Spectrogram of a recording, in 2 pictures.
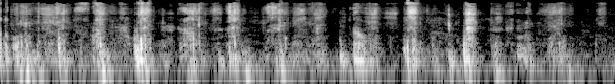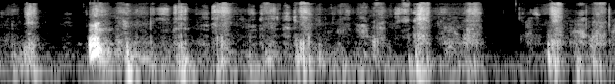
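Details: Young male blue French Bulldog puppy breathes in quick, rhythmic snuffly pants and snorts, short bursts repeating steadily, with one brief high whimper near the middle.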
